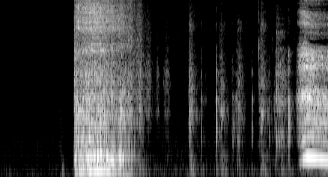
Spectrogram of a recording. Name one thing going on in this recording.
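A young woman laughs close up.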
